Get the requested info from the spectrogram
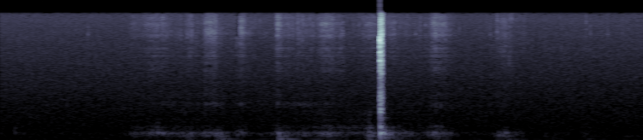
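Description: A black bear bumping and rubbing against a trail camera at close range: low, irregular scraping and rustling on the camera, with one sharp knock a little before four seconds in and a softer bump about a second later.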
